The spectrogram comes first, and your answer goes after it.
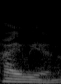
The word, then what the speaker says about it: Hylian: have a moment to talk oh it is pronounced hylian oh no okay aha a hylian yes i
